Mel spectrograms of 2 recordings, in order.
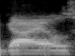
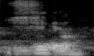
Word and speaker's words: Gilles: It's Gilles. Je m'appelle Gilles. But they just say Gilles.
